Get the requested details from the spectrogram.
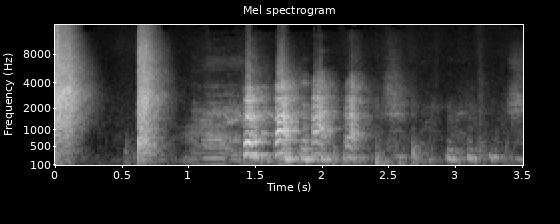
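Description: Two sharp, loud hand claps land about half a second apart, an attempted sync clap for audio alignment that misses being together, followed by people chuckling and laughing.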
